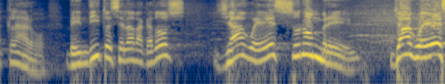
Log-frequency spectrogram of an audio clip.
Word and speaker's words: Yahweh: mi nombre y sabrán que mi nombre es Yahweh. No hay otra forma de pronunciarlo.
